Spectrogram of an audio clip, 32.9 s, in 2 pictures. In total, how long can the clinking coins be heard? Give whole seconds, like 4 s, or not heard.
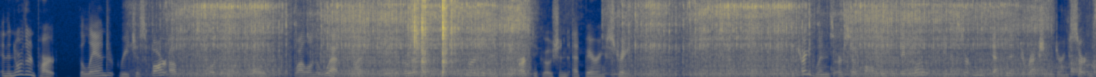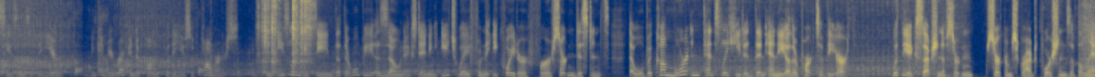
2 s.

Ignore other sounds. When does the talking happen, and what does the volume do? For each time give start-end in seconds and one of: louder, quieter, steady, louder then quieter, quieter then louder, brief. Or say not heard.
0.0-9.7 steady
11.8-32.8 louder.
